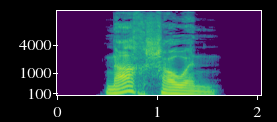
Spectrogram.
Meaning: to (have a) look; to look and see, to check
- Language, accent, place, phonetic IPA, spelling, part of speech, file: German, Germany, Berlin, [ˈnaːxˌʃaʊ̯ən], nachschauen, verb, De-nachschauen.ogg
